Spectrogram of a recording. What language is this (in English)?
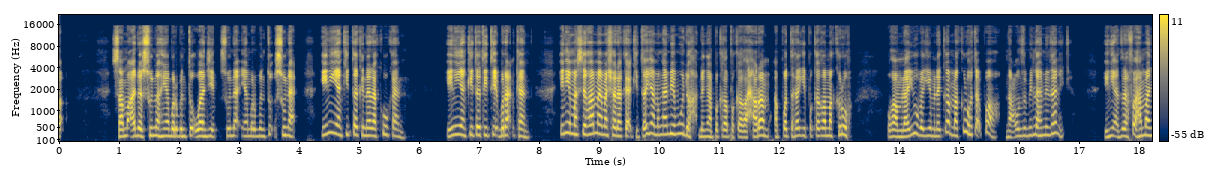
Malay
